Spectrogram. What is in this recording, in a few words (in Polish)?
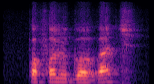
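"pofolgowac", Kurpie dialect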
